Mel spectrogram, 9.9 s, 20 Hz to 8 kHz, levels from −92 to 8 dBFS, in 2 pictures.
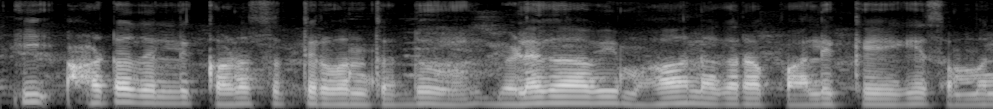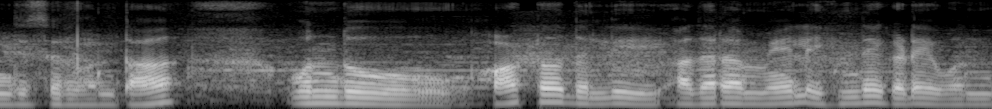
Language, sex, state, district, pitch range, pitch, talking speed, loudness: Kannada, male, Karnataka, Mysore, 110-130 Hz, 120 Hz, 85 wpm, -18 LUFS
